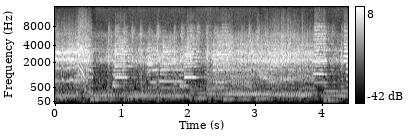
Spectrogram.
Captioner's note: engine revving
